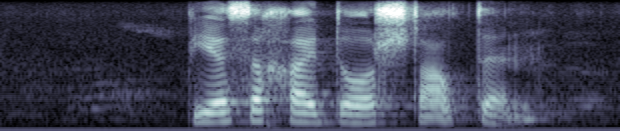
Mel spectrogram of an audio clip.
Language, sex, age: Afrikaans, female, 21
